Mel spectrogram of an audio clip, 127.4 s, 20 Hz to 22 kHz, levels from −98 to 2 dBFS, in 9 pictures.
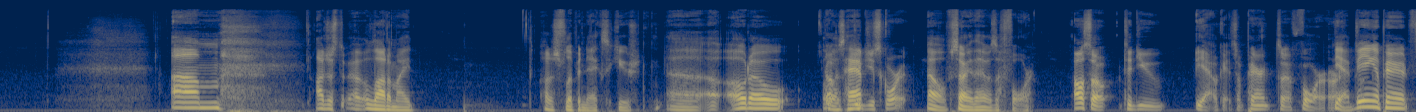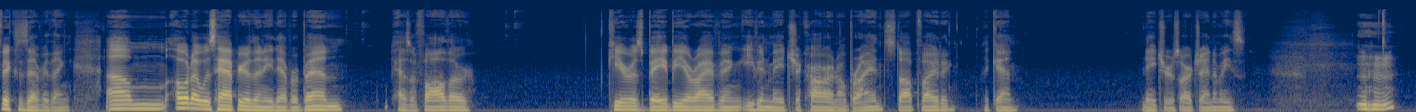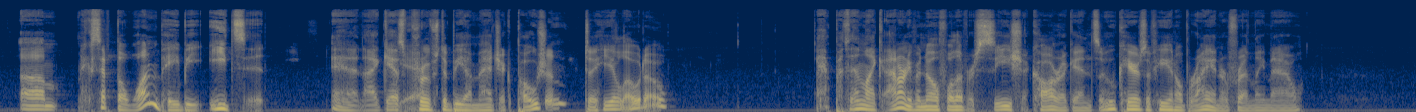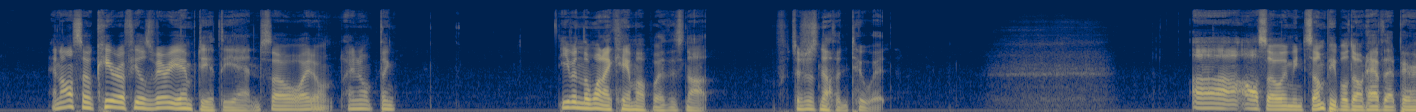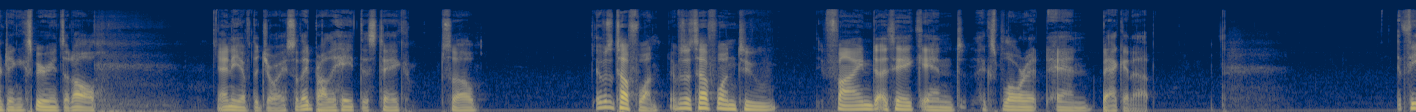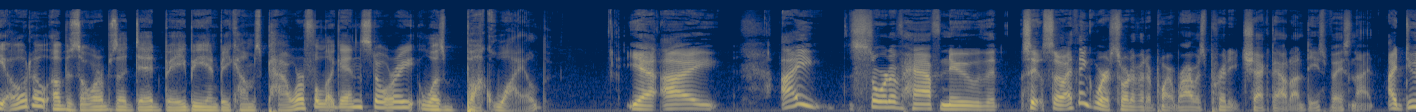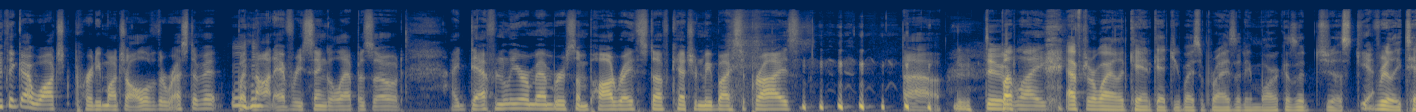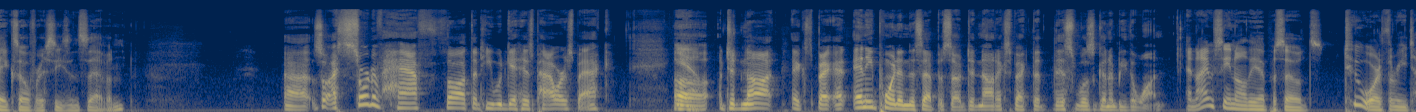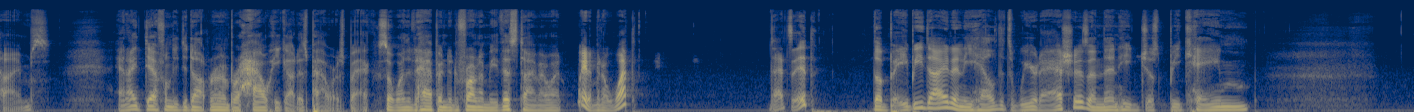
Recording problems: none

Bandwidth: 15 kHz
